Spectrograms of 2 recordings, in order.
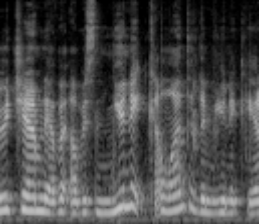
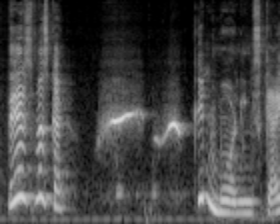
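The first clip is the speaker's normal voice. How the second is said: much higher, louder sing-song coo; cooing greeting; 13 semitones higher, 7 dB louder than usual. Real, not acted. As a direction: coo it like greeting a beloved pet. Greeting a pet by name.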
